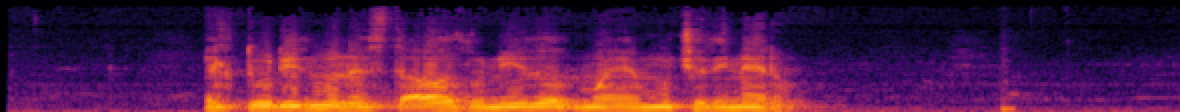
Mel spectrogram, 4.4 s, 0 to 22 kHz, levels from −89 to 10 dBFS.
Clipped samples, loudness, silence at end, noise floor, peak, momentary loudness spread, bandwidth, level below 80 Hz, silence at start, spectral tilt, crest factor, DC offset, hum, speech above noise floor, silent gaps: under 0.1%; -11 LUFS; 0.65 s; -45 dBFS; 0 dBFS; 7 LU; 13 kHz; -42 dBFS; 0.75 s; -7.5 dB/octave; 12 dB; under 0.1%; none; 36 dB; none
